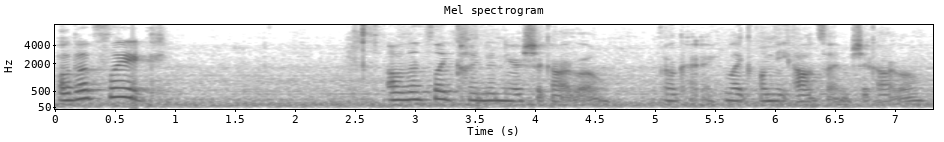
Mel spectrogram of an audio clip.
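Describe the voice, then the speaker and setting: A woman's voice: medium pitch, a little slow, creaky, pauses often, background noise. A young woman from Illinois in the US Midwest, hosting a casual livestream, chatting with viewers, giggling often and saying "like" a lot. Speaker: livestream host. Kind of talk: casual livestream chat reading comments.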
